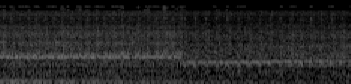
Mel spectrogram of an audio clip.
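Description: Juki serger (overlock sewing machine) running with a steady hum, growing slightly quieter.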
